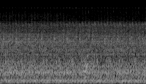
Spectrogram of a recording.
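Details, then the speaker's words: Used ex-taxi car engine being checked before purchase: steady, even idle with a smooth low hum, not limping or stumbling; normal idle, whereas a limping idle would point to spark plug or other trouble. "Nah untuk yang mesin Normal itu idalnya itu standar gitu ya kayak gitu Jadi gak enggak pincang"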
